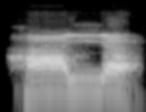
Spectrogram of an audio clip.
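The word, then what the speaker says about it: hire: lagi dulu Kyle ini ini cara membacanya ini dibaca Haye Haye ya oke thank you can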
